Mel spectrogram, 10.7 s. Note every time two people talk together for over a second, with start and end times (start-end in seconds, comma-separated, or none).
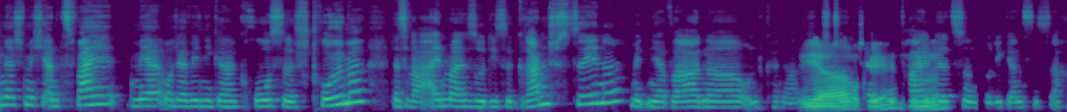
8.0-9.5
